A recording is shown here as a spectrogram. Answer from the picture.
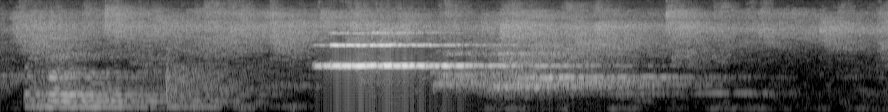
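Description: A man's voice holding a short, steady vowel sound. Then, about a second and a half in, chalk squeaks on a blackboard: a sudden loud, high-pitched squeal that drops lower in pitch in steps and fades by the end.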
